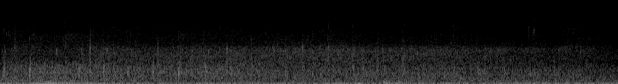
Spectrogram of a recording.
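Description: Audience applauding in a large hall, an even patter of clapping at moderate level.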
